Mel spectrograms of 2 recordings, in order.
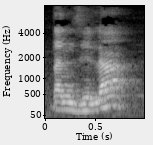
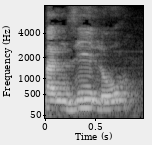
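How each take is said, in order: First: The word ends with a short 'a' vowel. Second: The word ends with a short 'u' vowel. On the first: It is the object of an omitted verb 'read'. "kalau dibaca fathah, kalau dibaca nasab" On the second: It is the predicate of an omitted subject. "dibaca dengan rofa, rofanya dengan dhamma"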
